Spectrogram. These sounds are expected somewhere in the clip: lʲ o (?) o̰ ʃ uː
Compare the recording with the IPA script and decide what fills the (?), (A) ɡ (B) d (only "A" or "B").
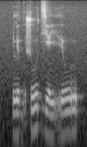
A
